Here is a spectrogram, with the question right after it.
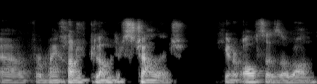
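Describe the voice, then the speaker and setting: A man speaks with a somewhat breathy voice. The background is quiet. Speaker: self-improvement vlogger. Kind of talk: motivational talk to camera. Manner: halting.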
